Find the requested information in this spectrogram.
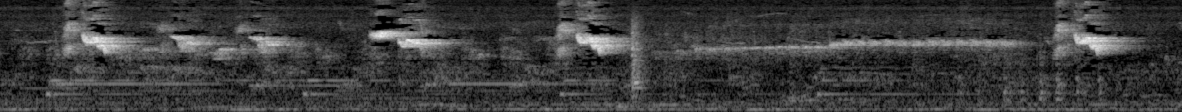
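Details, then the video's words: Sooty-headed bulbul singing to provoke other bulbuls into song: a series of short, bright, bubbly phrases at irregular intervals over a steady background hum, with a long thin whistled tone partway through. "Kicauan Kutilang Gacor DOOR, Jagonya Buat PANCINGAN"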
